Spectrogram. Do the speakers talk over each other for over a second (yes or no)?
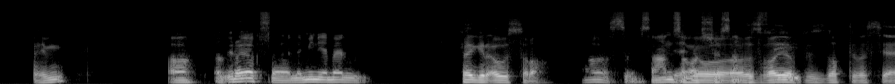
yes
